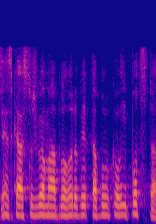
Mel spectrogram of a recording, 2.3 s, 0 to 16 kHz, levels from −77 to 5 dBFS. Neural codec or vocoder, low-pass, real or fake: codec, 16 kHz, 1.1 kbps, Voila-Tokenizer; 7.2 kHz; fake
